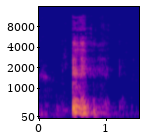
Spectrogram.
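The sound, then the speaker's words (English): A single short sip and gulp of a drink, a brief throaty burst lasting about half a second, then quiet, with no talking. “Let me take a sip first.”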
